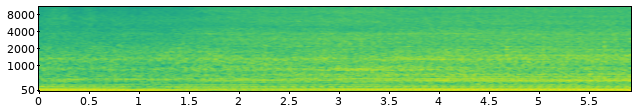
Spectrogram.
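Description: A V8 idles with a steady, even low rumble and no stumble or skipped beats.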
